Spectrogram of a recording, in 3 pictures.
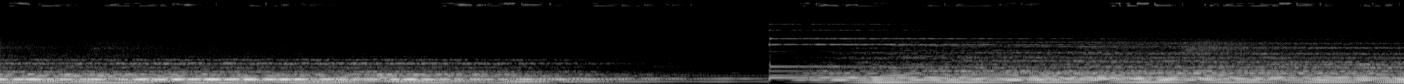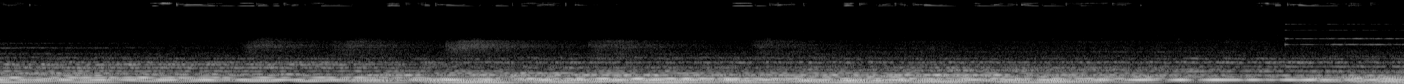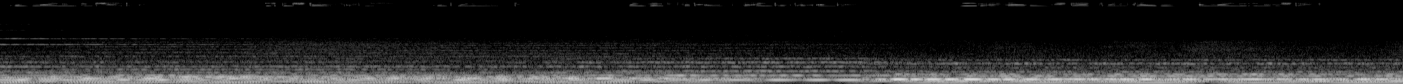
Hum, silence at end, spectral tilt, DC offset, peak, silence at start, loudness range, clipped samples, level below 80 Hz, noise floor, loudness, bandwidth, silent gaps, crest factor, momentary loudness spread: none; 0 s; -11 dB/octave; under 0.1%; -6 dBFS; 0 s; 6 LU; under 0.1%; -38 dBFS; -43 dBFS; -21 LUFS; 19.5 kHz; none; 14 dB; 8 LU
